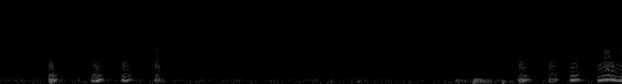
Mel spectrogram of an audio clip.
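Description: Short, soft, squeaky nasal sounds in quick clusters with pauses between, from a sleeping cat: light snoring.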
